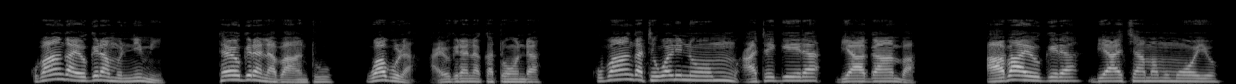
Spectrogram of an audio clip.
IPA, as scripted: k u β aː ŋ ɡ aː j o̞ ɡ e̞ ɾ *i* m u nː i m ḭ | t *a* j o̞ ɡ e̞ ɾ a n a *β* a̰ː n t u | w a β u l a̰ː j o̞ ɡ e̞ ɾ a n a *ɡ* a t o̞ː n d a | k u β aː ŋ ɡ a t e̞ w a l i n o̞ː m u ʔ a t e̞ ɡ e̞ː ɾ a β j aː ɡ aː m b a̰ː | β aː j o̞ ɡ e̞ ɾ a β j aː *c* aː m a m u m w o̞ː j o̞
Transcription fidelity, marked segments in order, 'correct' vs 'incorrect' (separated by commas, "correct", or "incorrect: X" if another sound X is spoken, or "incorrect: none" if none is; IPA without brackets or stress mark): incorrect: a, correct, correct, incorrect: k, correct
